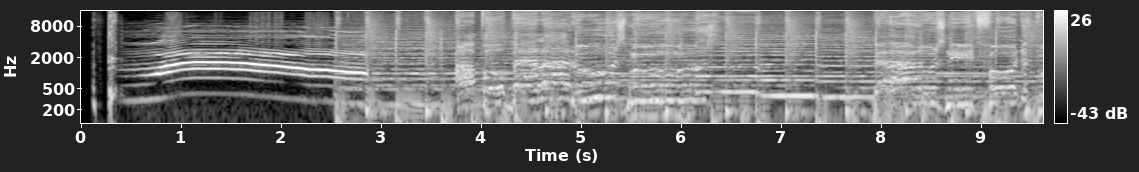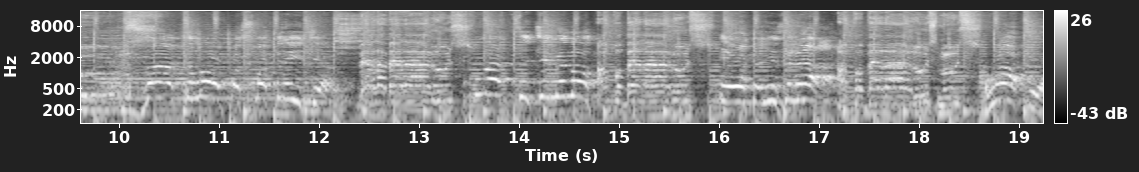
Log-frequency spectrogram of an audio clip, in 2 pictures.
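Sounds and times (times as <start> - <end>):
long wavering cat meow in podcast jingle: 0.6 - 2.9
busy upbeat jingle music with steady pounding beat: 2.6 - 19.2
speech: 17.4 - 19.2.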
